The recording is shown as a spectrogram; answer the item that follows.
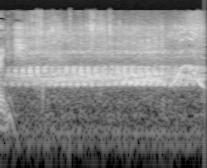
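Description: Electronic siren sounding: a fast-pulsing warble held on one pitch, switching near the end to a quick rising-and-falling yelp.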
